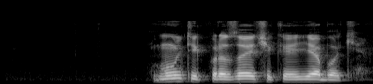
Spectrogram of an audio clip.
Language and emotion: Russian, neutral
